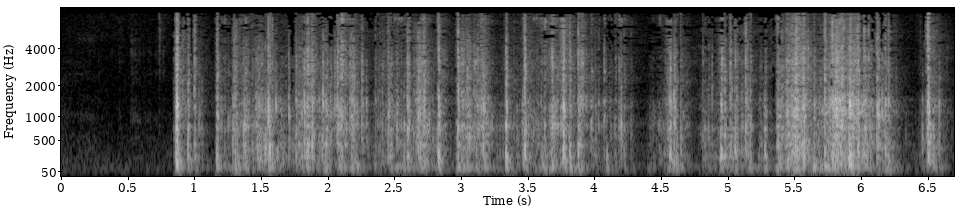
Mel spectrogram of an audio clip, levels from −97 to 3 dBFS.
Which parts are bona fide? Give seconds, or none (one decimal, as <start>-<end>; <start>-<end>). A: 0.0-4.5; 6.1-6.7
